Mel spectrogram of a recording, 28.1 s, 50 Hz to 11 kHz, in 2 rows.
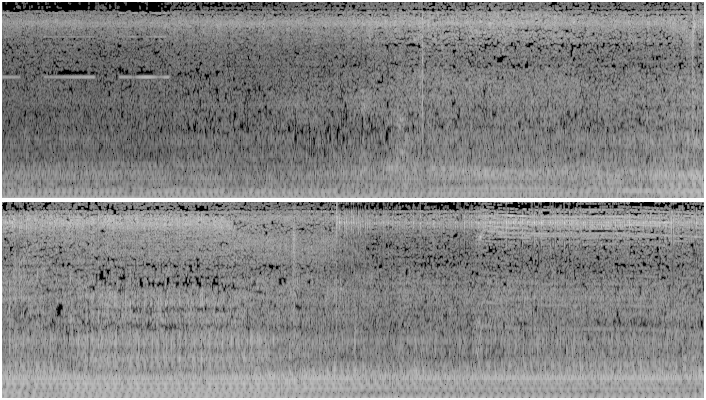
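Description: Rebuilt Audi 1.8T turbocharged four-cylinder engine running at a steady idle, getting a little louder about halfway through. A few short high beeps sound near the start.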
